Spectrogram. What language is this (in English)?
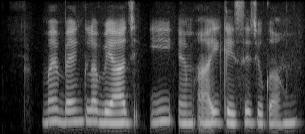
Chhattisgarhi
